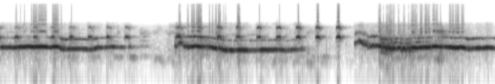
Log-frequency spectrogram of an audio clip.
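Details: A Border Terrier gives three long, wavering howls in response to his owner squeezing his squeaky toy; pitch holds fairly steady, each sagging slightly lower before ending, as quick, regular squeaks sound through much of the howling.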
